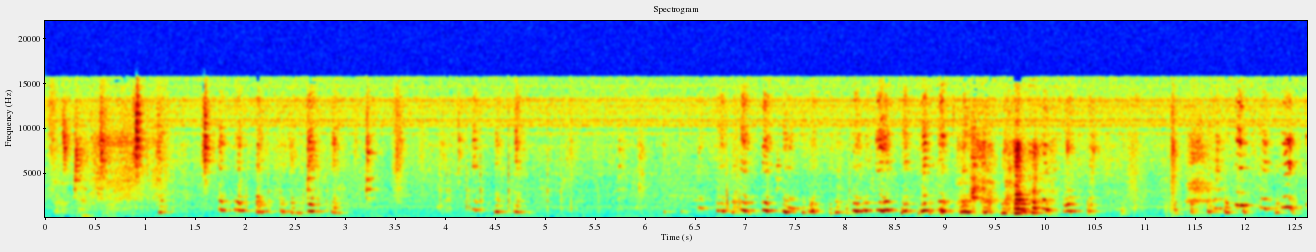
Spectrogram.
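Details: Fox Terrier puppy whimpering and whining, with high, wavering squeals in short bursts, first a brief run early on and then a longer, denser spell of rapid whines; human speech is heard in the background.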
